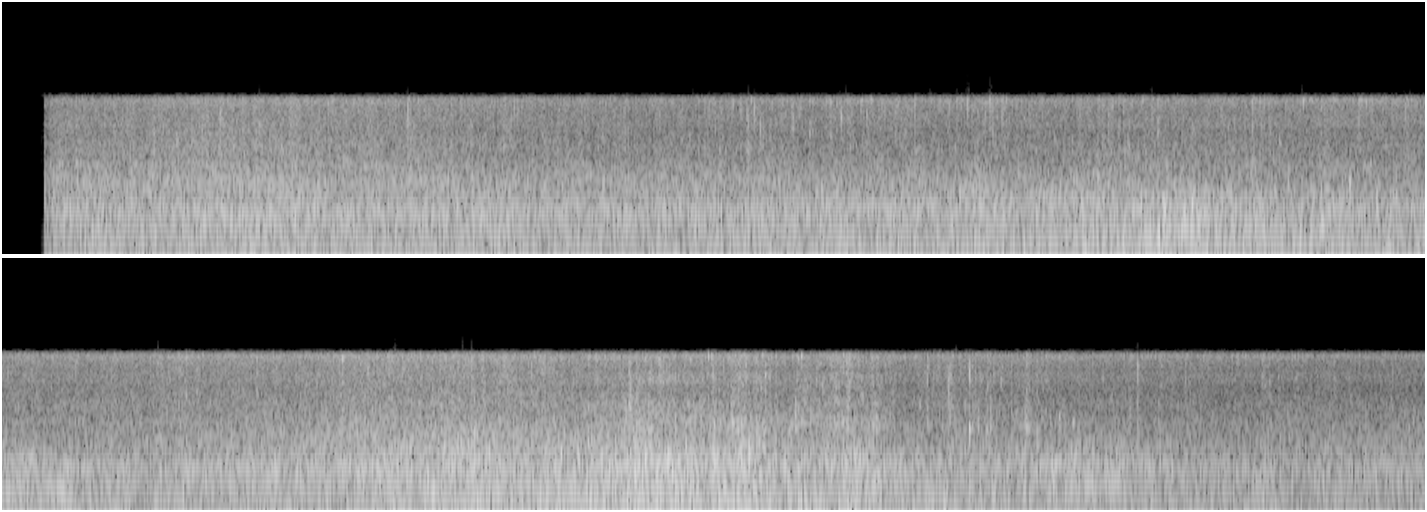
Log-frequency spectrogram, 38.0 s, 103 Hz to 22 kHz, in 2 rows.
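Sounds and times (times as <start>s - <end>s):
low rumble: 0.6s - 37.9s.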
